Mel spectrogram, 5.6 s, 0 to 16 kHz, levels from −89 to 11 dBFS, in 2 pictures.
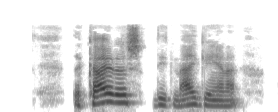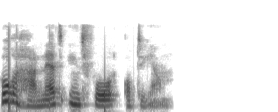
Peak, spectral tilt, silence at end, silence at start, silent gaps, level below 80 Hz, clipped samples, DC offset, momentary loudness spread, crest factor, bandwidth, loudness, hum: -2 dBFS; -5.5 dB/octave; 1.1 s; 0.75 s; 1.46-1.52 s, 2.64-2.77 s; -54 dBFS; under 0.1%; under 0.1%; 17 LU; 20 dB; 7.8 kHz; -20 LUFS; none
